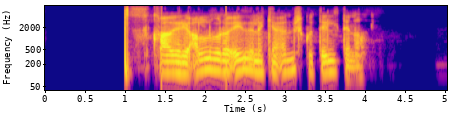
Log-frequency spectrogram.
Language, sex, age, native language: Icelandic, male, 30-39, Icelandic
